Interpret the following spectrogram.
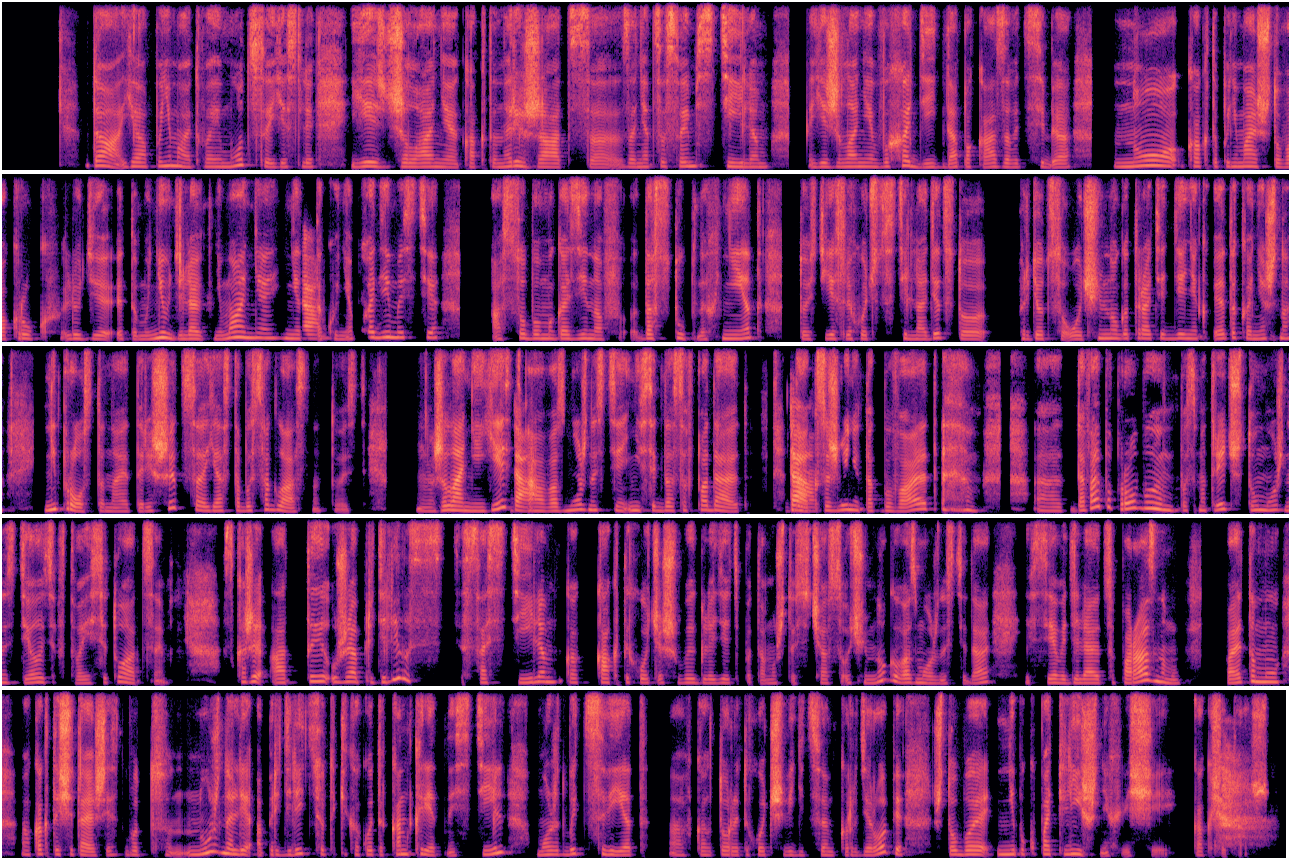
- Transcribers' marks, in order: chuckle; stressed: "лишних"
- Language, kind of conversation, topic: Russian, advice, Как найти стильные вещи и не тратить на них много денег?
